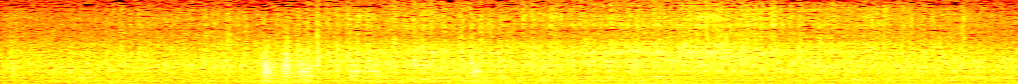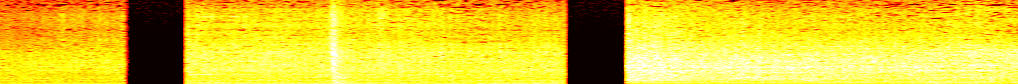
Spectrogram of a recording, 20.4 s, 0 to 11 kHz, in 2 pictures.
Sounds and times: excavator 0:00.0 - 0:11.5
truck 0:00.0 - 0:20.3
excavator 0:12.1 - 0:15.8
excavator 0:16.5 - 0:20.3

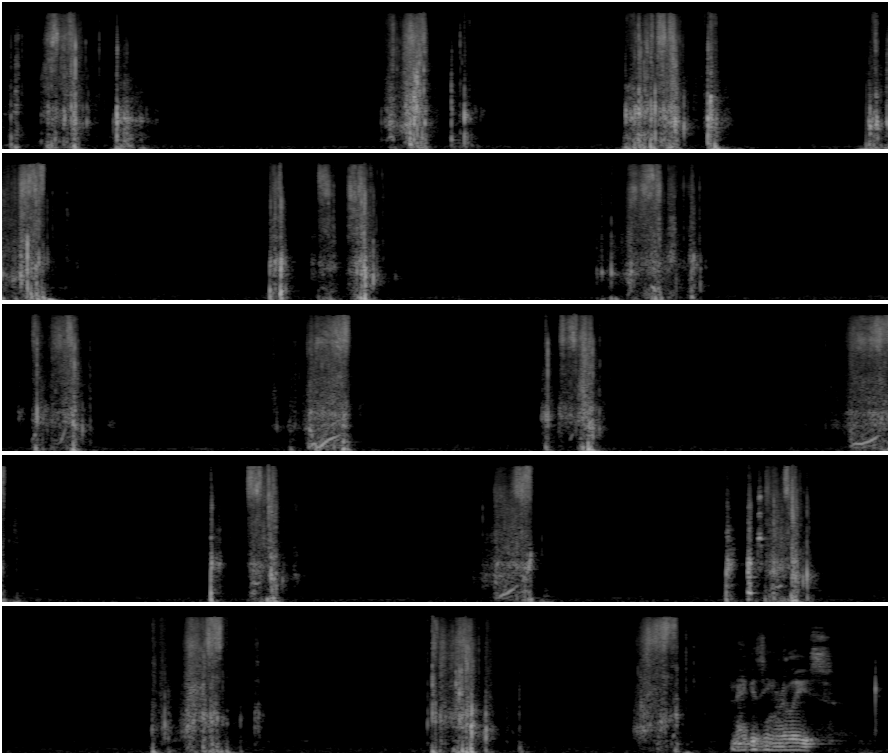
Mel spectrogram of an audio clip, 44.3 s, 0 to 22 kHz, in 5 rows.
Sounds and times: velcro 0:00.0 - 0:01.6
unzip 0:00.0 - 0:01.6
fabric 0:03.8 - 0:04.8
unzip 0:03.8 - 0:04.8
velcro 0:03.8 - 0:04.8
velcro 0:06.2 - 0:07.4
velcro 0:08.6 - 0:09.7
velcro 0:11.5 - 0:12.8
velcro 0:14.8 - 0:16.0
velcro 0:17.9 - 0:18.8
fabric 0:20.4 - 0:21.4
unzip 0:20.4 - 0:21.4
velcro 0:20.4 - 0:21.4
unzip 0:23.0 - 0:23.8
velcro 0:23.0 - 0:23.9
unzip 0:25.9 - 0:26.8
velcro 0:25.9 - 0:26.8
fabric 0:26.0 - 0:26.8
velcro 0:28.6 - 0:29.7
unzip 0:31.3 - 0:32.1
velcro 0:31.3 - 0:32.1
fabric 0:31.3 - 0:32.0
unzip 0:33.8 - 0:34.8
velcro 0:33.8 - 0:34.8
velcro 0:36.9 - 0:38.1
unzip 0:36.9 - 0:38.2
velcro 0:39.7 - 0:40.7
fabric 0:41.7 - 0:42.6
unzip 0:41.7 - 0:42.7
velcro 0:41.7 - 0:42.6

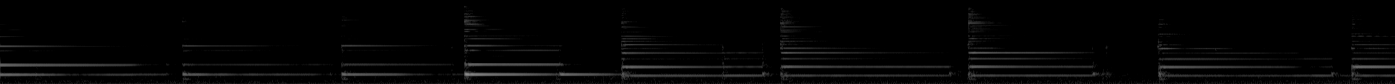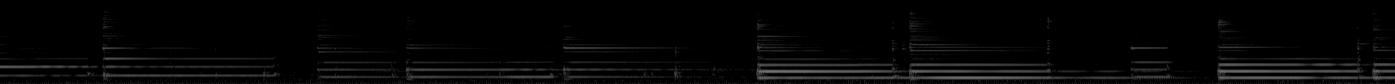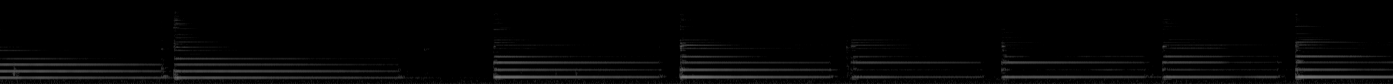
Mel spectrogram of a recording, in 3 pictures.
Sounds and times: in-tune strums and tinkles 0:00.0 - 0:32.0
tuning of the Swarmandal's 15 strings 0:00.0 - 0:32.2
out of tune strum 0:00.0 - 0:41.8
tuning of the Swarmandal's 15 strings 0:32.8 - 0:41.8

